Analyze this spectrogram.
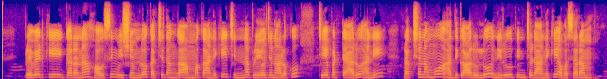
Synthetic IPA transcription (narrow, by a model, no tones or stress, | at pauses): pɾɐjʋeːʈkikɐɾɐnɐɦɐwsiŋɡʋiʂɐjɐmlo̞ːkʰɐt͡ʃːit̪ɐŋɡaːɐmːɐkaːnikit͡ʃinːɐpɾɐjɔːd͡ʒɐnaːlɐku | t͡ʃɛːpɐʈːaːɾuɐni | ɾɐkʂɐɳɐmuɐd̪ʱikaːɾuluniɾuːpiɲt͡ʃɐɽaːnikiɐʋɐsɐɾɐm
